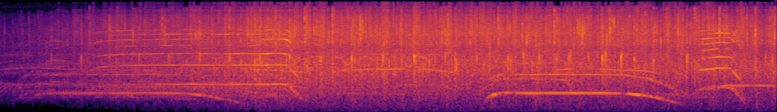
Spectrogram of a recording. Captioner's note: applause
